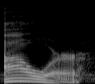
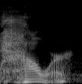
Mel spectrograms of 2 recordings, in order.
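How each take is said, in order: First: The word starts with a vowel, no h sound. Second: The word starts with a clear h sound. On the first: The speaker calls it right. "the pronunciation is hour" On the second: The speaker calls it wrong. "not hower"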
